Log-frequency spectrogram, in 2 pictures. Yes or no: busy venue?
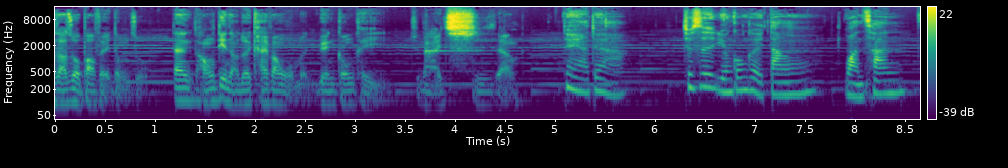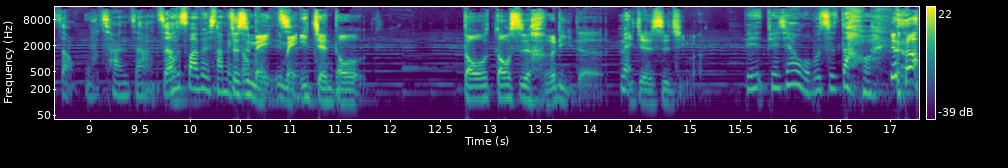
no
